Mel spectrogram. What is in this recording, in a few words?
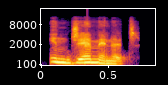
"ingeminate", Indian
